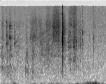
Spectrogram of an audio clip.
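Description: Kraft cardstock being handled and folded on a tabletop: quiet paper rustles, a sharp tick about a second in and a soft bump near the end.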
